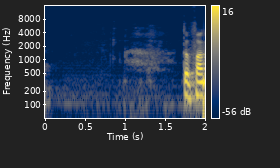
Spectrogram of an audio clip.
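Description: A pause in a man's lecture: near-quiet room tone with one short, faint breath-like hiss about a second in, then his voice resumes near the end.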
